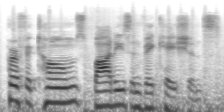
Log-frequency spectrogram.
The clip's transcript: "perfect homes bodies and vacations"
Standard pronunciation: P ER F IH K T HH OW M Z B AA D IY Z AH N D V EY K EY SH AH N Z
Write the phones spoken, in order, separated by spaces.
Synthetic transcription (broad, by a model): P ER F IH K T HH OW M Z B AA D IY Z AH N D V EY K EY SH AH N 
